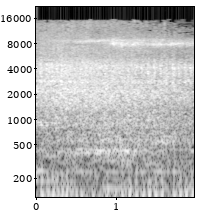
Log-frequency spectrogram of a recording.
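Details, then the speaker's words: Honda Revo FI (fuel-injected) engine at idle sounds rough, an uneven lumpy low thump; cam chain found quite loose, oil-pressure automatic tensioner bled of air, noise persists, cause not yet confirmed. "nah memang untuk suara untuk untuk suara mesin ini masih terdengar kasar ya beda dengan motor-motor yang sebelumnya masih bisa diakalin seperti ini ya"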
